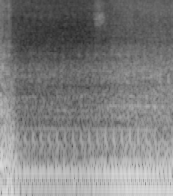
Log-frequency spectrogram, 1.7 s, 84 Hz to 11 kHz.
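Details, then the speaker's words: Engine with pistons hammered on with excessive force, cold idle with the twin-plate clutch out: loud rapid bottom-end clatter that quiets after about 5 minutes; owner suspects tight wrist-pin clearance, and piston slap remains warm near 3,000 rpm. "It gets a lot quieter actually after about 5 minutes. Things start to expand. I think maybe the pistons get a little bigger around the wrist pin and loosen up the clearance and let it move a little better."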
